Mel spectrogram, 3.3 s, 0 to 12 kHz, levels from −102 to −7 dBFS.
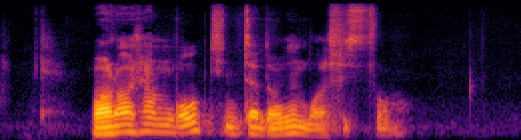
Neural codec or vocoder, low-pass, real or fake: codec, 24 kHz, 1 kbps, SNAC; 10.8 kHz; fake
